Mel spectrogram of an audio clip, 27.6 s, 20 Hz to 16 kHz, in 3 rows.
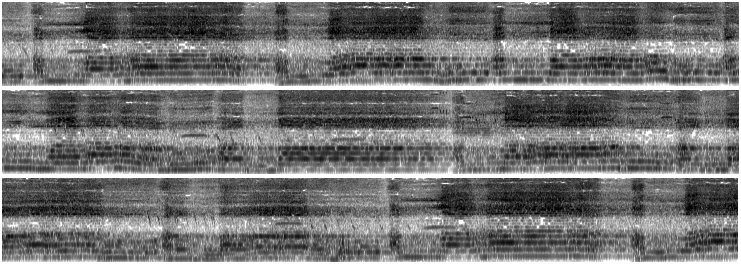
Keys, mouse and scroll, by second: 0.4 click, 1.0-1.3 click, 1.8-2.3 drag, 3.2-4.2 alt+scroll down 2, 4.4-5.7 alt+scroll up 2, 5.7 click, 6.7 shift+click, 7.9-8.2 click, 8.9-9.6 alt+scroll down 3, 9.7-10.3 alt+scroll up 2, 10.3-11.9 drag, 12.0 space, 12.1 click, 12.8 alt+scroll down 2, 13.1 alt+scroll up 1, 13.5-15.5 drag, 16.2 alt+scroll down 1, 16.6 space, 16.6 click, 17.0 alt+scroll down 1, 17.5 alt+scroll up 1, 18.3 alt+scroll up 1, 18.6-20.8 drag, 21.9-22.2 alt+scroll down 1, 22.3 scroll up 2, 22.7-24.9 drag, 25.6 alt+scroll down 1, 26.1 alt+scroll down 1, 26.4 space, 26.4 click, 26.9 alt+scroll up 1.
